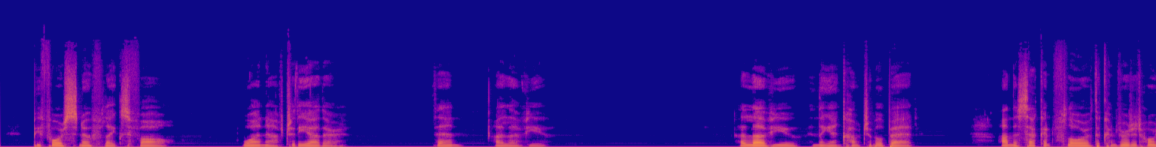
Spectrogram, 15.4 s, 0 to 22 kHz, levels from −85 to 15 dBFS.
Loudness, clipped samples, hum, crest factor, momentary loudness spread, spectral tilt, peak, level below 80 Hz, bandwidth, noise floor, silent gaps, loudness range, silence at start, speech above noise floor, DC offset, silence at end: -23 LUFS; under 0.1%; none; 24 dB; 14 LU; -4.5 dB/octave; -2 dBFS; -42 dBFS; 15.5 kHz; -72 dBFS; none; 8 LU; 0.45 s; 50 dB; 2%; 0 s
